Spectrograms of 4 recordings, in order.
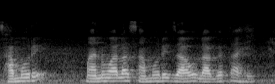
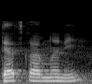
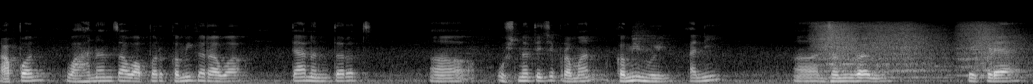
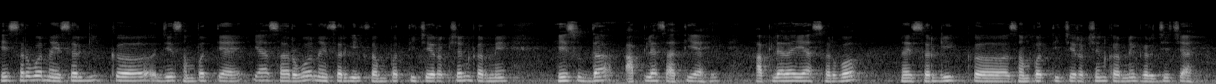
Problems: none marked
